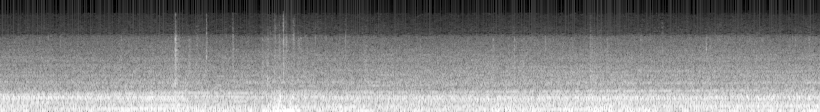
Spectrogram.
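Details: Studded winter tyres on a foreign car give a steady low road drone at highway cruising speed, unchanged with engine revs; the owner blames the tyres and finds them uncomfortable, though the cause is not confirmed.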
